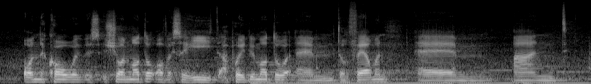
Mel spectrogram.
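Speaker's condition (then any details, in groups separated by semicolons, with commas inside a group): No condition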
